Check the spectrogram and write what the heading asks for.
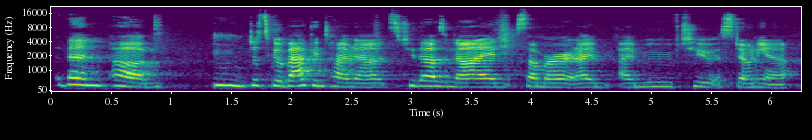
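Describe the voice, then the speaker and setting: A young woman from the United States gives a slide talk on her own art, speaking conversationally with frequent ums and uhs. Her voice is medium-pitched and unhurried, and the audio is poor.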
